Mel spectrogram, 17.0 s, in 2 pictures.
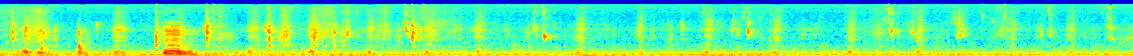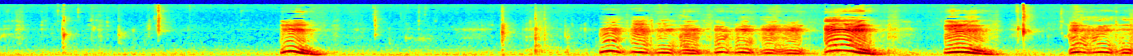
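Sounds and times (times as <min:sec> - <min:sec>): soft crunching chewing: 0:00.0 - 0:10.0, 0:11.0 - 0:13.0.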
